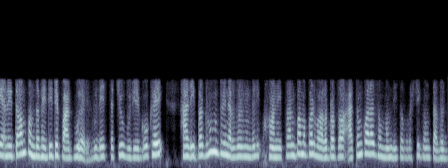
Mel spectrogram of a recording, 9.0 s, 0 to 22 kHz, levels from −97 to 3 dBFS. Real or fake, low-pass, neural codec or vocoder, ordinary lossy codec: fake; 3.6 kHz; codec, 16 kHz in and 24 kHz out, 0.4 kbps, LongCat-Audio-Codec, fine tuned four codebook decoder; none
